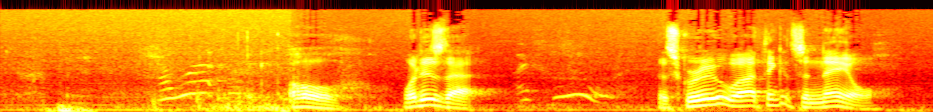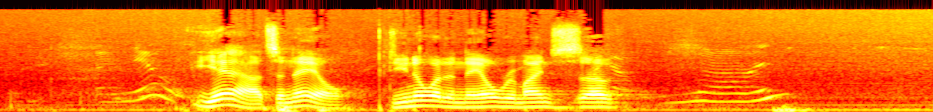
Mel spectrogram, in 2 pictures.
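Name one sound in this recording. An elderly man talks warmly and calmly nearby, in a softly echoing room.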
